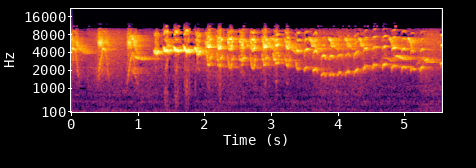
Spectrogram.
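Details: Long-tailed shrike song: a quick medley of sharp high notes and short whistles. It starts with a few slurred chips, then runs into a fast, steady chatter of clipped notes that slowly fall in pitch.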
